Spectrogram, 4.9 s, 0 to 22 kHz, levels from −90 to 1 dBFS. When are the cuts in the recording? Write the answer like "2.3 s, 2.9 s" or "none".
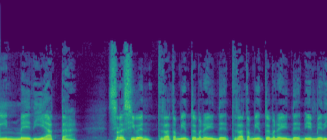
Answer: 1.7 s, 3.4 s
